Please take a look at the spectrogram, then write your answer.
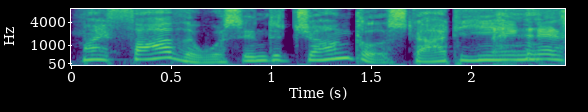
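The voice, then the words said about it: Imitates another person's accented voice. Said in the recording (Danish): “Hun snakker ikke med den accent. Jeg ved ikke, hvorfor hun fik den accent.”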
